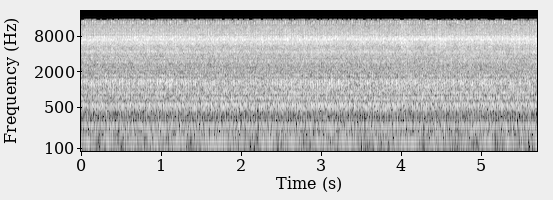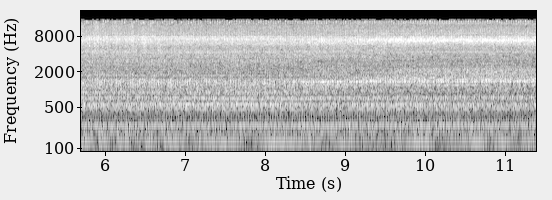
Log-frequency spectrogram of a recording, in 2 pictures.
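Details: Toyota 2ZZ-GE four-cylinder at normal idle: smooth, even idle with steady hiss from the induction kit, no knocks or ticks; healthy engine at rest.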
